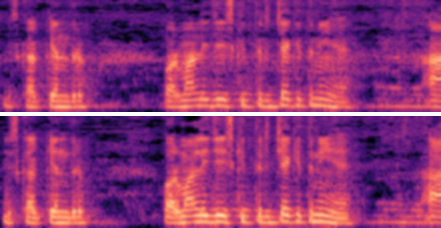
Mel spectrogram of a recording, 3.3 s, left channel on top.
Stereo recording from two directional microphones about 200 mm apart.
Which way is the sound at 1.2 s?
45° right (ahead or behind).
